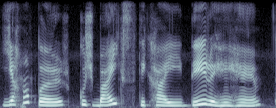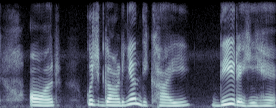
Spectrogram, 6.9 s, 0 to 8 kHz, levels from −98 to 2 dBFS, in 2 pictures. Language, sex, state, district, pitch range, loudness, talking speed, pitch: Hindi, female, Himachal Pradesh, Shimla, 220-280 Hz, -15 LUFS, 130 wpm, 240 Hz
